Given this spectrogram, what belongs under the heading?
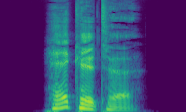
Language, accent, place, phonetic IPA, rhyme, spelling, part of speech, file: German, Germany, Berlin, [ˈhɛːkl̩tə], -ɛːkl̩tə, häkelte, verb, De-häkelte.ogg
- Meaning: inflection of häkeln: 1. first/third-person singular preterite 2. first/third-person singular subjunctive II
